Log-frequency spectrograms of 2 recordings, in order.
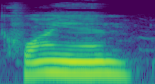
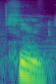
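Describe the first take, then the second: First: The name does not rhyme with rune. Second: The name rhymes with rune. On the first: The speaker calls it wrong. "I've been called Quayan" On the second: The speaker calls it right. "it kind of rhymes with Rune"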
